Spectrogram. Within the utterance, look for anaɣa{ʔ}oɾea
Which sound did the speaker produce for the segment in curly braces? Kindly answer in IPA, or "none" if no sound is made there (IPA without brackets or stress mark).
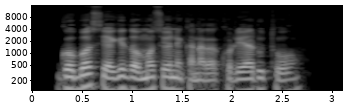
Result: k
